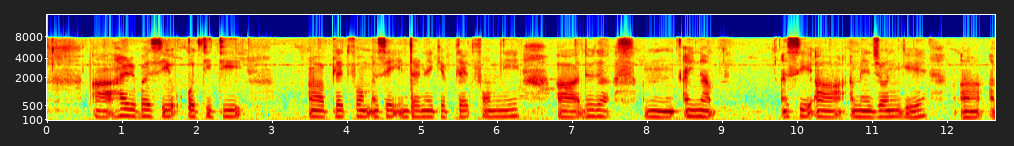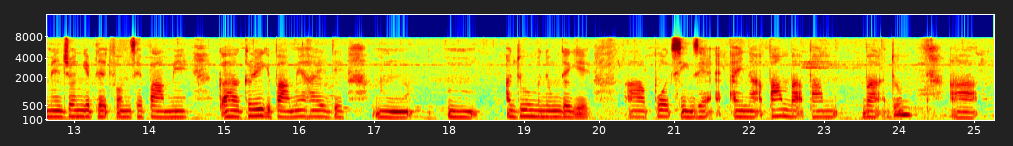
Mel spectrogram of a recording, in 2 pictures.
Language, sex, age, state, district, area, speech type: Manipuri, female, 18-30, Manipur, Chandel, rural, spontaneous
